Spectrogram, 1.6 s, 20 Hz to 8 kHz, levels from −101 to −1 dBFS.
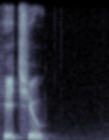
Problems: none marked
